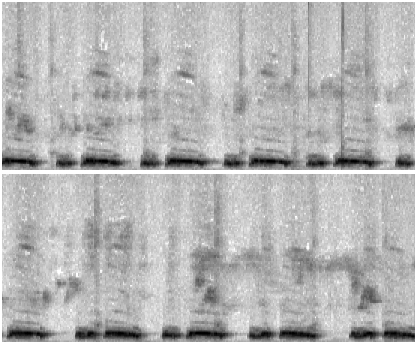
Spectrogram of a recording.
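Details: Thổ-style spotted dove cooing to provoke rival males, an unbroken, regular series of deep, hollow coos roughly twice a second over eleven seconds, with soft higher chirps in the background.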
